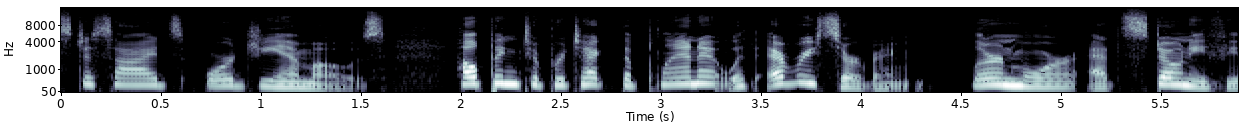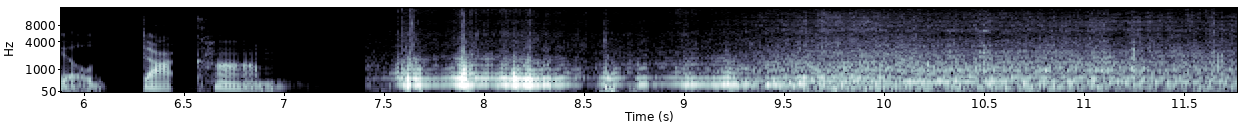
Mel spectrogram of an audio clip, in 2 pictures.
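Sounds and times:
speech: 0:00.0 - 0:08.4
swarm of thousands of honeybees buzzing outside a beekeeper's house: 0:07.4 - 0:11.7.

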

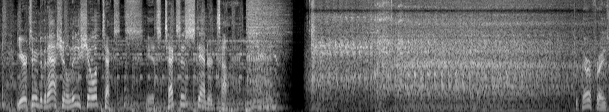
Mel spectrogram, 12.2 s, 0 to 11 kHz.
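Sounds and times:
speech: 0:00.4 - 0:04.9, 0:11.6 - 0:12.1
diesel engine starting and idling: 0:06.1 - 0:12.1.

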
